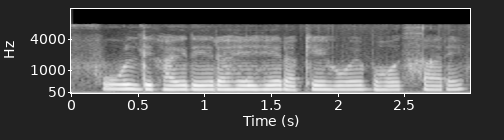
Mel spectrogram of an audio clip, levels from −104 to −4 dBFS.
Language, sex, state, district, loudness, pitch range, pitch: Hindi, female, Rajasthan, Jaipur, -13 LUFS, 170-180 Hz, 175 Hz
